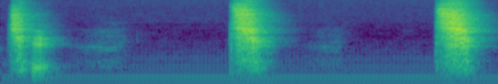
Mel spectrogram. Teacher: y free katibas os explico claramente es se genera una explosión hay una contención del aire porque hay un cierre total pero después al abrirlo no se abre completamente sino que se genera una fricción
